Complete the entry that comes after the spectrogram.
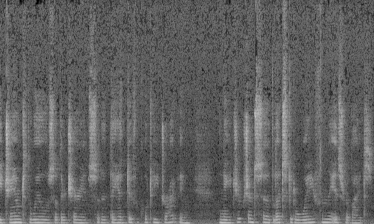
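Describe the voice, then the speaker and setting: A soft-spoken woman talks in a calm tone at a moderate pace and a medium pitch. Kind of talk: soft-spoken scripture reading; ASMR reading. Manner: soft-spoken, calm.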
